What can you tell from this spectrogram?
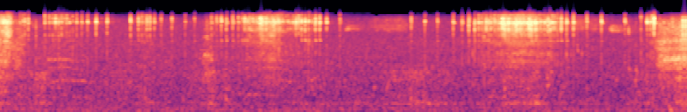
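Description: Fishing reel clicking rapidly in short runs while a hooked smallmouth bass is being fought on the line.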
